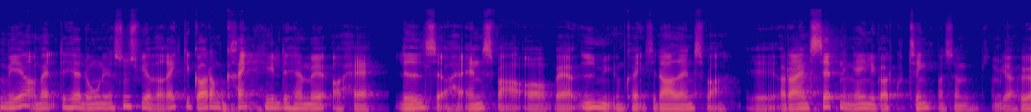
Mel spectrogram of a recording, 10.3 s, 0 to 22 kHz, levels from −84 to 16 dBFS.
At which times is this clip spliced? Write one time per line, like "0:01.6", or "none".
0:03.9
